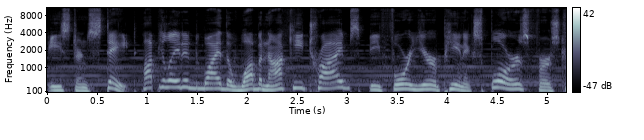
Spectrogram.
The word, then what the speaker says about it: Wabanaki: also our most eastern state populated by the wabanaki tribes before European explorers first arrived I hope I pronounce them right wakanabe wabanaki w-a-b-a-n-a-k-i anyway the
